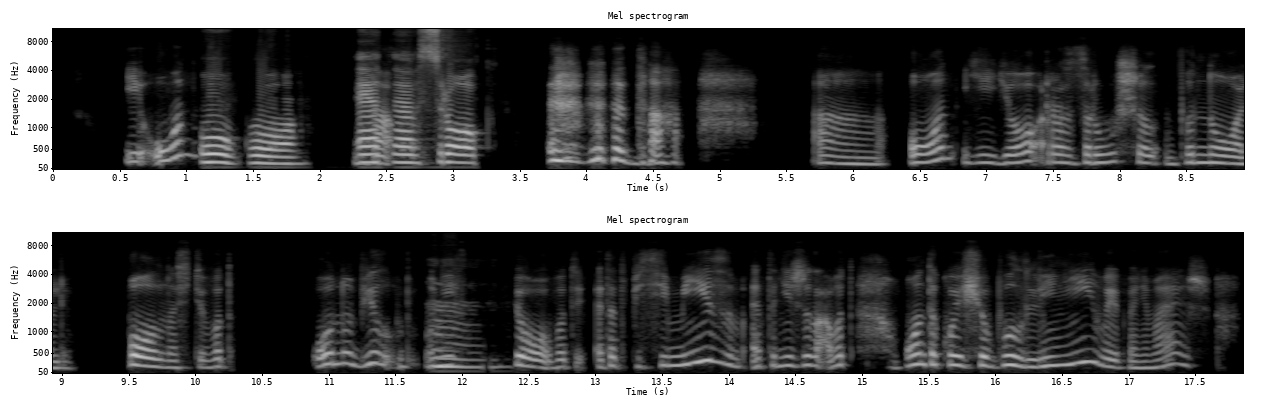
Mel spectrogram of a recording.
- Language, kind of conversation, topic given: Russian, podcast, Что делать, если у партнёров разные ожидания?
- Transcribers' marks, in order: chuckle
